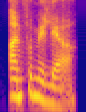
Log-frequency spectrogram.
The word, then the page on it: unfamiliar: Indian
